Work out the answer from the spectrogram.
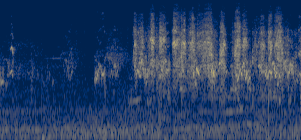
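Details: Budgies in an Australian parakeet aviary colony: a quiet opening with a few soft separate chirps, then a sudden surge of dense, excited high twittering from many birds.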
